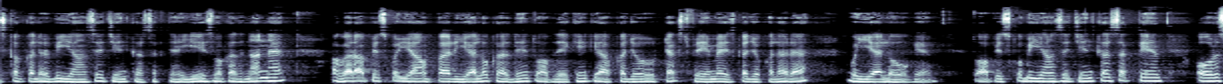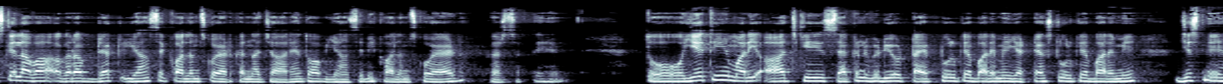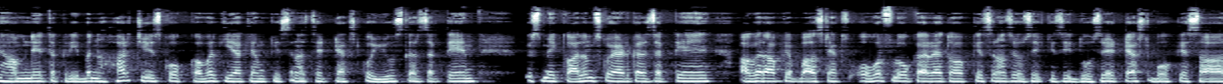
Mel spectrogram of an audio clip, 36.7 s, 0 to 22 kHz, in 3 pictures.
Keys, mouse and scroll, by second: 0.7 click, 4.3 click, 8.8 click, 11.3 click, 14.4 click, 14.6 click, 18.8 scroll down 1, 19.8 scroll up 1, 23.7 scroll up 1.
